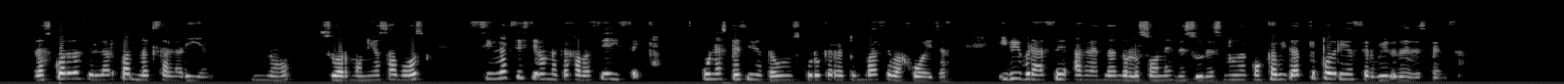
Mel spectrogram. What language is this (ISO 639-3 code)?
spa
